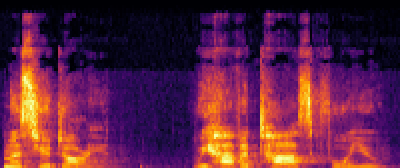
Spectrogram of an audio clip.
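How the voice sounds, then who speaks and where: An actress playing a measured, authoritative assassin leader in a video game, speaking formally and deliberately. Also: female voice, mid-range voice, lively intonation, a bit bright, a little hiss or hum. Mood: measured, grave. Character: measured, authoritative female assassin council elder. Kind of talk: dramatic video game voice acting.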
